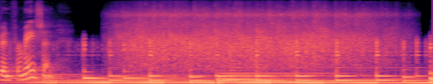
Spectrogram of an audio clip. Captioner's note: inspirational music; applause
